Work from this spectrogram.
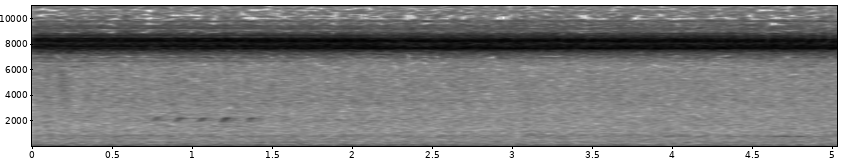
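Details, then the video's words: Unidentified insect near Monticello Lake, Arkansas, on a July 14, 2012 evening at 6:31 pm, giving a steady high-pitched monotone drone that never breaks. There is low rumbling background noise and a brief run of four short faint notes early on. "unknown insect sound"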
